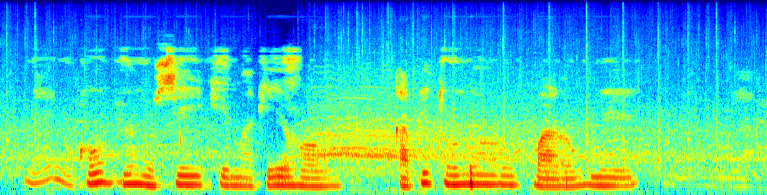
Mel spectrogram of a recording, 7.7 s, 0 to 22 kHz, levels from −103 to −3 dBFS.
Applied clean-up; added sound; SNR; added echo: none; Crowd; 12 dB; none.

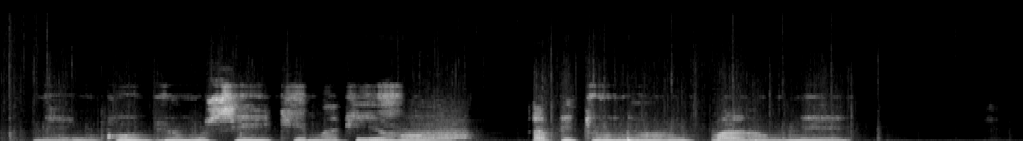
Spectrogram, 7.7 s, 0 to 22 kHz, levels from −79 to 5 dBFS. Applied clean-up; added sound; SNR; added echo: neural mask model RNNoise.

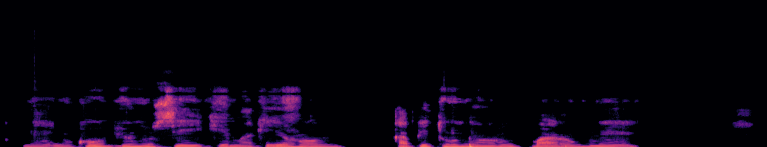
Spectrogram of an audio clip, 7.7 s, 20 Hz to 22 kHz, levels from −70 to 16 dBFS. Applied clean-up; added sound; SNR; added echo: neural mask model Resemble Enhance denoiser.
